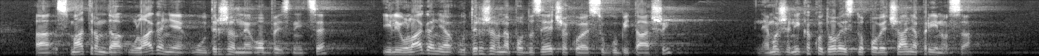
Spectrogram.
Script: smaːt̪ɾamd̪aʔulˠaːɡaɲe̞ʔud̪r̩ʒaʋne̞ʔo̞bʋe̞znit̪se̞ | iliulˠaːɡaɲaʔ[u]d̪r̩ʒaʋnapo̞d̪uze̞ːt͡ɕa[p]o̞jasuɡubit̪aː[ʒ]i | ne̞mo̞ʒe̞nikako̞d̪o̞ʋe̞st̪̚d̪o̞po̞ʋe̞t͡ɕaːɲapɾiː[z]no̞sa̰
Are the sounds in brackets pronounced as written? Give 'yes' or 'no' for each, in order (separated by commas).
yes, no, no, no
